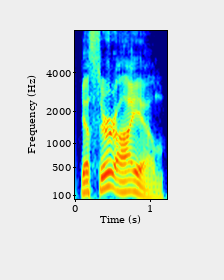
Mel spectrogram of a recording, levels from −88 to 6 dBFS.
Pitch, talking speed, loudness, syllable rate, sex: 125 Hz, 195 wpm, -13 LUFS, 3.9 syllables/s, male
